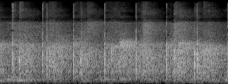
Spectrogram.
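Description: A church congregation claps together in steady, dense applause that holds evenly for a couple of seconds, loud and close, with a few sharper individual claps standing out from the crowd.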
